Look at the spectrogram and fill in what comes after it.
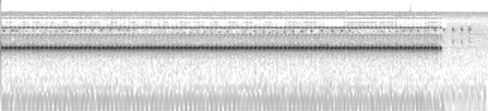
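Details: Canadian Toad giving a long monotone trill: one steady, even, mid-pitched purring note holds for over four seconds, then stops abruptly, leaving faint background calls.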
